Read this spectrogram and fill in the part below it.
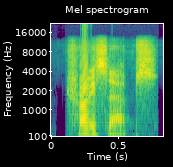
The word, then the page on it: triceps: American English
